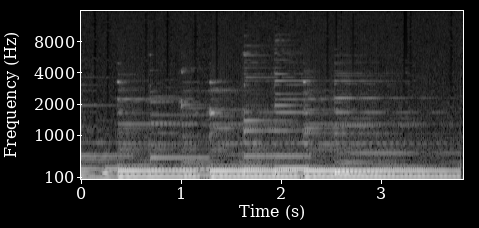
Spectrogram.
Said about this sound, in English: instead of this last note, you basically just play the 3rd string open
